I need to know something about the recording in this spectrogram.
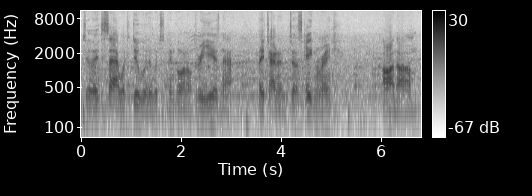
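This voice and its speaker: A man's voice: fairly low pitch, steady tone, moderate pace, background noise. A man filming an old home video on a city street in winter, rambling casually with lots of hesitations as he points the camera around. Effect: old home camcorder tape sound. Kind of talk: casual narration while filming. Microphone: camcorder built-in mic.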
